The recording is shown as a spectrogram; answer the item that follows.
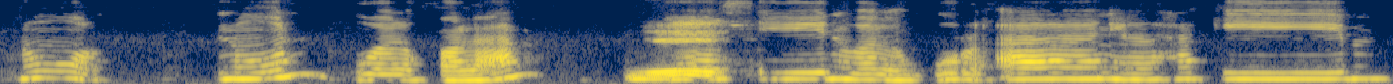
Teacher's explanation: jangan mengidghamkan nunnya nun dan nunnya yasin pada huruf waw sesudahnya. Kedua peristiwa tersebut dinamakan izhar mutlak.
